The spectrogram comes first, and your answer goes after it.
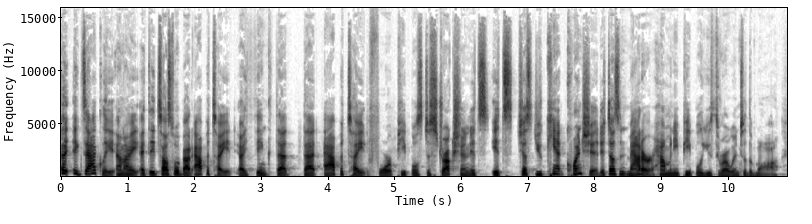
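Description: An ordinary speaking voice moves at a moderate pace with hardly any pauses and ordinary pitch variation. The recording is very clean, dry and close, with no echo and a silent background. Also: woman, medium pitch for a woman. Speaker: podcast co-host. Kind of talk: casual interview conversation. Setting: studio.

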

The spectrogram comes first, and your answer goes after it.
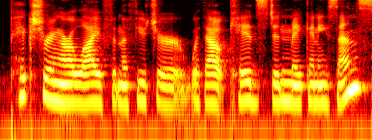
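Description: A woman with an American accent speaks at a fairly slow pace, her voice shaky. The recording is very clean, with a silent background. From southern Idaho. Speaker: adoptive mother and graphic designer. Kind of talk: interview. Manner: slight quiver in voice.

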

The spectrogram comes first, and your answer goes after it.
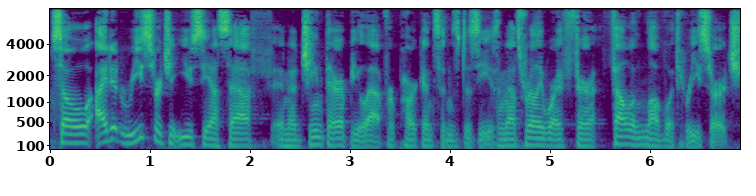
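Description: Delivered at a fairly quick pace with hardly any pauses, an unremarkable speaking voice holds very even loudness and ordinary pitch variation. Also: man, fairly low pitch for a man, very clean recording, silent background. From US, born in Argentina and moved as a young child. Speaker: biotech scientist and entrepreneur. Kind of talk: interview. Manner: casual, many fillers.

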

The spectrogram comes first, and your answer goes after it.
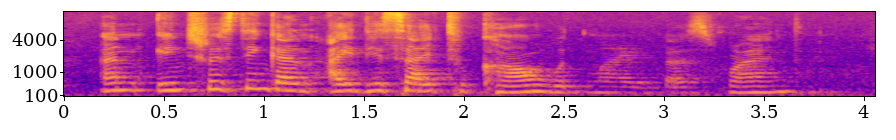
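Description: With noticeable background noise behind her, a woman talks at a fairly slow pace with ordinary pitch variation. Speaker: church attendee. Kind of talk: casual chat. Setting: stage with audience.

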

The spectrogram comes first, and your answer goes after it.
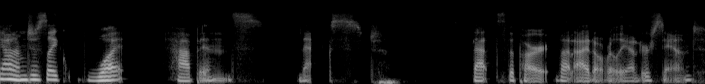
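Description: At a very slow pace with long, frequent pauses, a woman with vocal fry talks at medium pitch with ordinary pitch variation, over a quiet background in a dry, close sound with no echo. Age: 30s. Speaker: podcast co-host. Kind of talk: casual chat.

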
